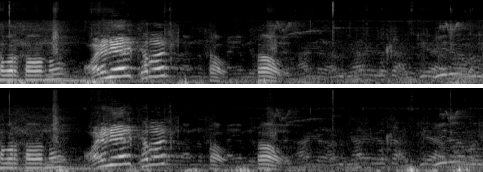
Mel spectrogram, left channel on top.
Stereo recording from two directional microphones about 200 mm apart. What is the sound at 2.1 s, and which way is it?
Speech, 10° left (ahead or behind).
